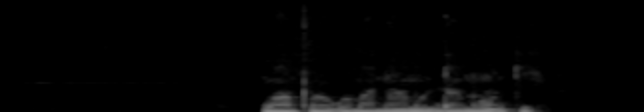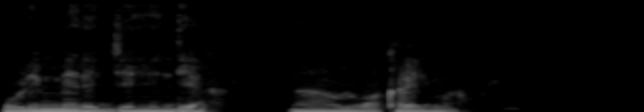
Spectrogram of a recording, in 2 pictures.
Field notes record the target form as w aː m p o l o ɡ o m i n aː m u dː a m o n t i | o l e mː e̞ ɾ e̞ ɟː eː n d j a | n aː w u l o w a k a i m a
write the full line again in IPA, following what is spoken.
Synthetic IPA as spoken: w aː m p o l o ɡ o m a n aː m u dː a m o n t i | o l i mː e̞ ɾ e̞ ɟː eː n d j a | n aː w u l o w a k a i m a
